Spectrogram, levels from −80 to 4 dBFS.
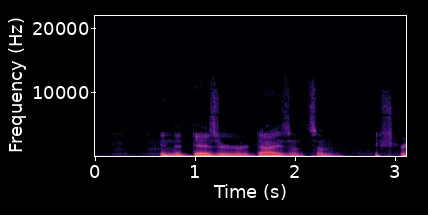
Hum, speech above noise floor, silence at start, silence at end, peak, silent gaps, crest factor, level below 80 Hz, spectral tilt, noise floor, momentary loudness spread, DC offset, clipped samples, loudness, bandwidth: none; 43 dB; 0.65 s; 0 s; -10 dBFS; none; 16 dB; -28 dBFS; -9 dB/octave; -67 dBFS; 16 LU; under 0.1%; under 0.1%; -26 LUFS; 5.4 kHz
